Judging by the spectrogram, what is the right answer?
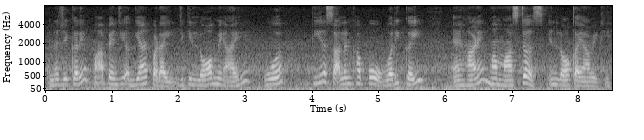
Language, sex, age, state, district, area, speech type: Sindhi, female, 45-60, Maharashtra, Mumbai Suburban, urban, spontaneous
